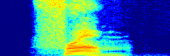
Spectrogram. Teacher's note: And from has that subtle R sound. Not a strong rolled R like in some languages. It's more of a soft, rounded R sound.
